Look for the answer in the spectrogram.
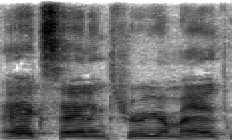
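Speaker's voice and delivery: ordinary delivery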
